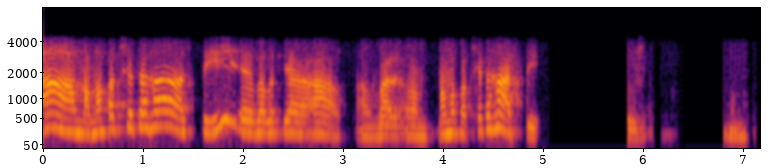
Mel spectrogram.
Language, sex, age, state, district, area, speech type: Sanskrit, female, 30-45, Telangana, Ranga Reddy, urban, conversation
